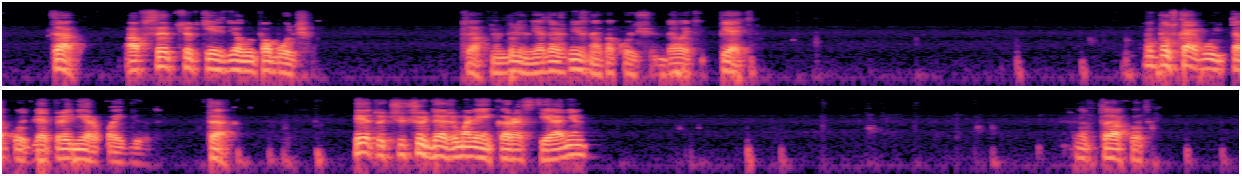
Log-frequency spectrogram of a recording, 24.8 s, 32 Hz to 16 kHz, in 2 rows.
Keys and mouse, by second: 0.7-7.4 drag, 7.8 middle click, 9.0-10.5 middle drag, 11.2 shift+middle click, 12.1 shift+middle click, 12.7 shift+middle click, 13.5 click, 14.7 shift+middle click, 15.1 shift+middle click, 15.9 click, 17.2 click, 18.4 click, 19.3 middle click, 20.5 click, 21.4 click, 22.2 middle click, 23.1 click, 23.8 middle click.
